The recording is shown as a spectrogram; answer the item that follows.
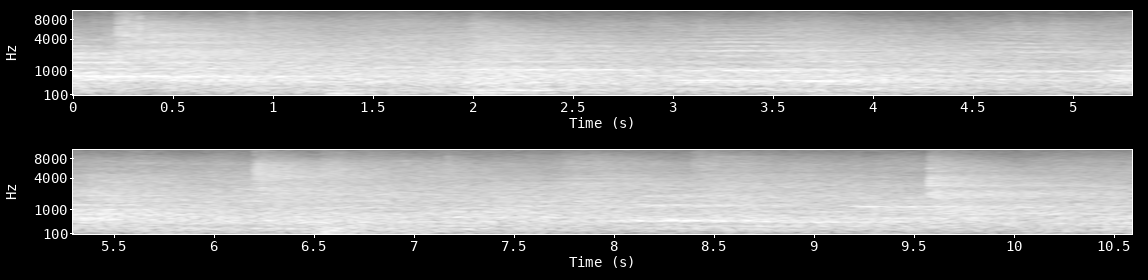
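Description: Echoing indoor ice rink during a hockey game: voices of spectators and players carrying through the hall, with a few sharp knocks of sticks, puck or bodies against the boards.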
